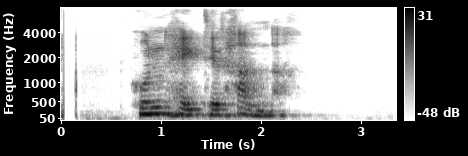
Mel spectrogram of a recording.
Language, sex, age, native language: Icelandic, male, 30-39, English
